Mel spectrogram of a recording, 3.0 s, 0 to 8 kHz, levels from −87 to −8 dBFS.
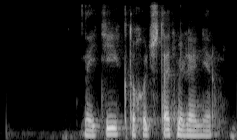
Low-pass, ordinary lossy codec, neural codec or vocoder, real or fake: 7.2 kHz; Opus, 32 kbps; none; real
